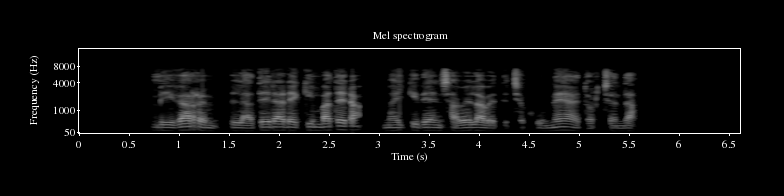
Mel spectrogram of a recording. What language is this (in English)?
Basque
